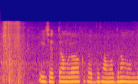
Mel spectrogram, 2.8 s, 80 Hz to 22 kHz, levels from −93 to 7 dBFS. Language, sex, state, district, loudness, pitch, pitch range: Telugu, female, Andhra Pradesh, Visakhapatnam, -15 LUFS, 205 Hz, 200-210 Hz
